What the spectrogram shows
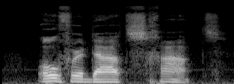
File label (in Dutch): "overdaad schaadt", Dutch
